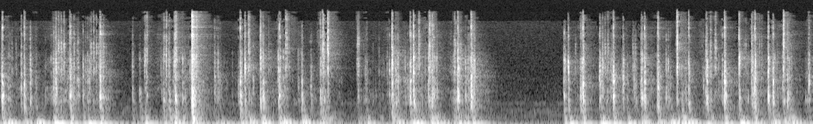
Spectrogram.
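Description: Fingertips of both hands type quickly on the hollow key caps of a black plastic external gaming keyboard with a German layout. Dense, short plastic clacks carry a low, hollow thump under bright ticks. The typing stops briefly just past the middle, then resumes at the same fast pace.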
